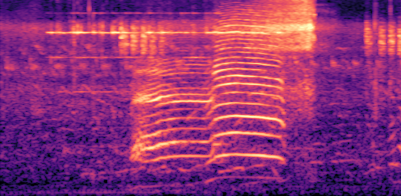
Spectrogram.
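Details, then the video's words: Lamb bleat: a single long, strongly harmonic, quavering cry lasting about one and a half seconds, rising slightly in the middle, over quiet background hiss. "Sound of Sheeps , Sheep sound , Lamb noises"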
